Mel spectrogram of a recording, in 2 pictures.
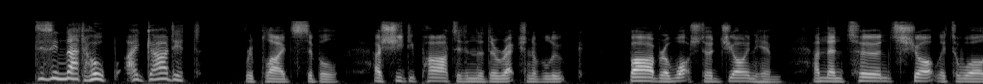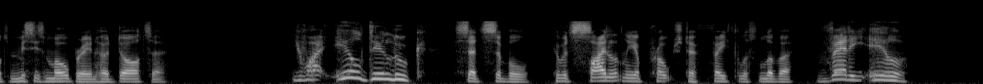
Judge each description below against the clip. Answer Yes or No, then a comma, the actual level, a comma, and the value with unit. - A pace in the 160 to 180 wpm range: No, average, 145 wpm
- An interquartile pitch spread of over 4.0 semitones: Yes, average, 4.6 semitones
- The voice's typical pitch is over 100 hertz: Yes, medium, 140 Hz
